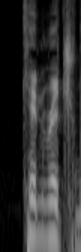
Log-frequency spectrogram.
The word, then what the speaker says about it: Kenrich: Do you want Kendrick Kendrick uh, Kenrich Williams? Finally, got the name right.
